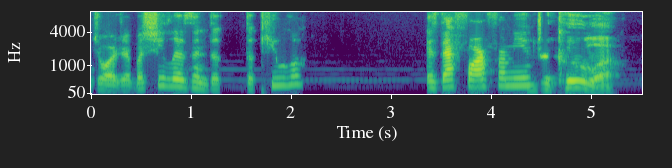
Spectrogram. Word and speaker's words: Dacula: but she lives in dula is that far from you dula dula yeah the well I know right word I'm pronouncing it wrong don't worry about it I I called it Dacula like Dracula oh okay first time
